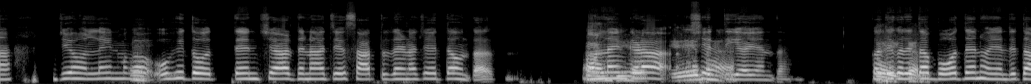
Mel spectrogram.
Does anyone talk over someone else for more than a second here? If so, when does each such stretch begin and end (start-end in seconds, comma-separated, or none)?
5.9-7.3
